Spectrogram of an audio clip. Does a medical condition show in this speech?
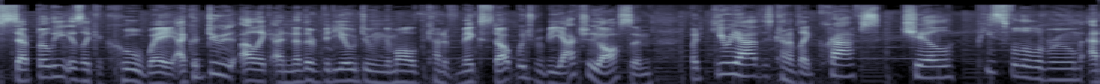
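No.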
